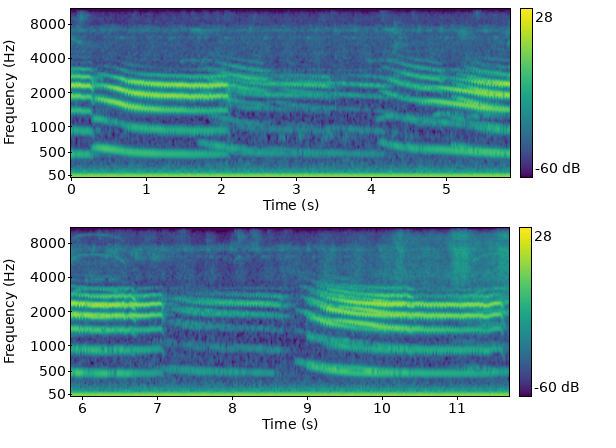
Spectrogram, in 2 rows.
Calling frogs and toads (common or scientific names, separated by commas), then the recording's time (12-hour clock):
menwig frog
6:30pm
